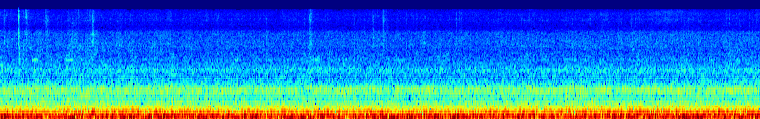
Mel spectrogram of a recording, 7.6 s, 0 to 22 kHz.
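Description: Cabin noise inside a Boeing 737-800 on approach with flaps extended: a steady low rumble of the CFM56 engines and the airflow over the fuselage, with a faint steady tone above it.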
